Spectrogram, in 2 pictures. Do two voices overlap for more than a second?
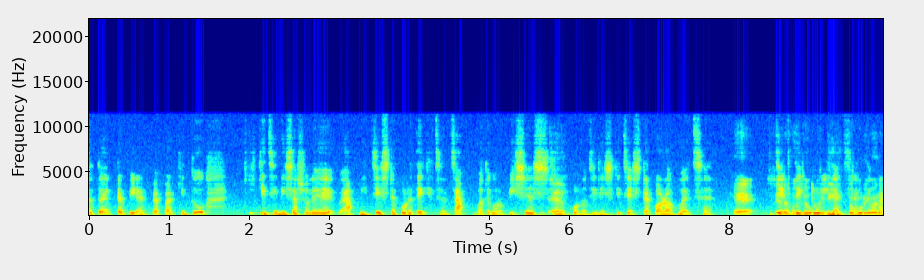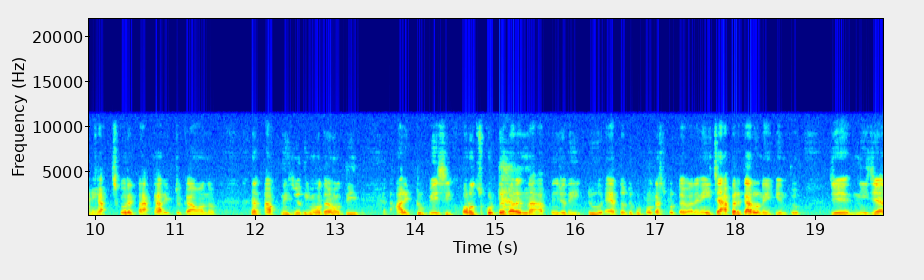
Yes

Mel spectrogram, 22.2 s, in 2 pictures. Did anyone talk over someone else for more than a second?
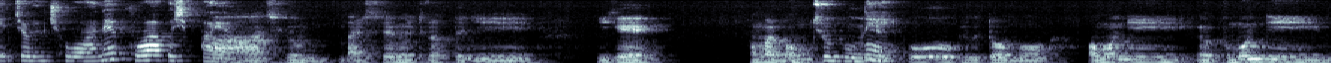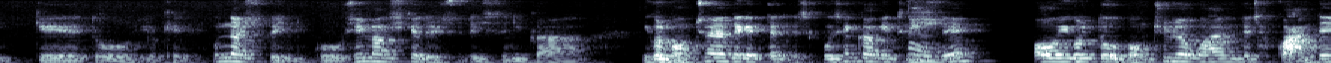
No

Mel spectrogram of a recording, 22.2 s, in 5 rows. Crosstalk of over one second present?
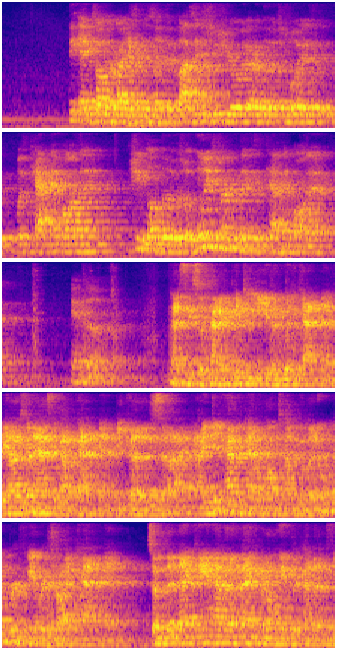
No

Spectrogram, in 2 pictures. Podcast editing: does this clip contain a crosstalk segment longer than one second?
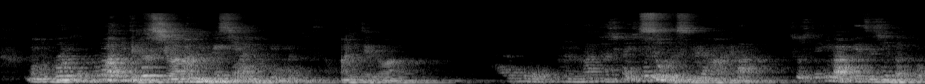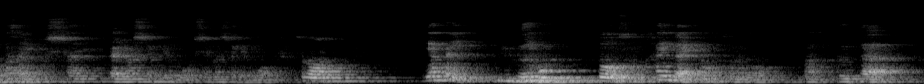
Yes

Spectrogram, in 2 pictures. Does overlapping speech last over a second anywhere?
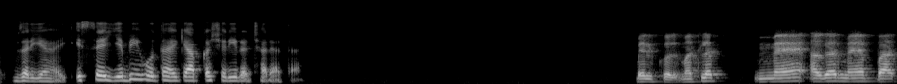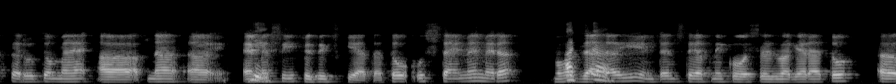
No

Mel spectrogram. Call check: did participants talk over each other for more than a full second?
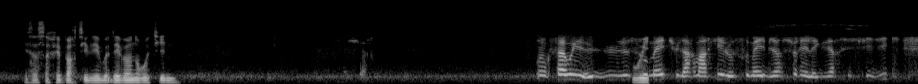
No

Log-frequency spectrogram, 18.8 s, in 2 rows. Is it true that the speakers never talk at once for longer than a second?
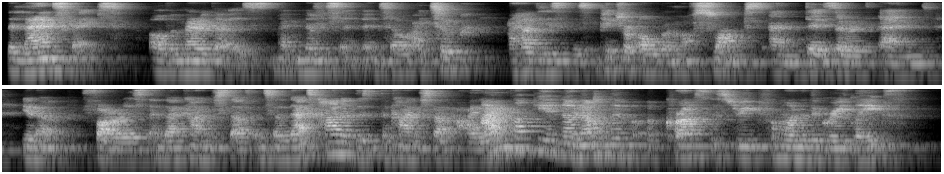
Yes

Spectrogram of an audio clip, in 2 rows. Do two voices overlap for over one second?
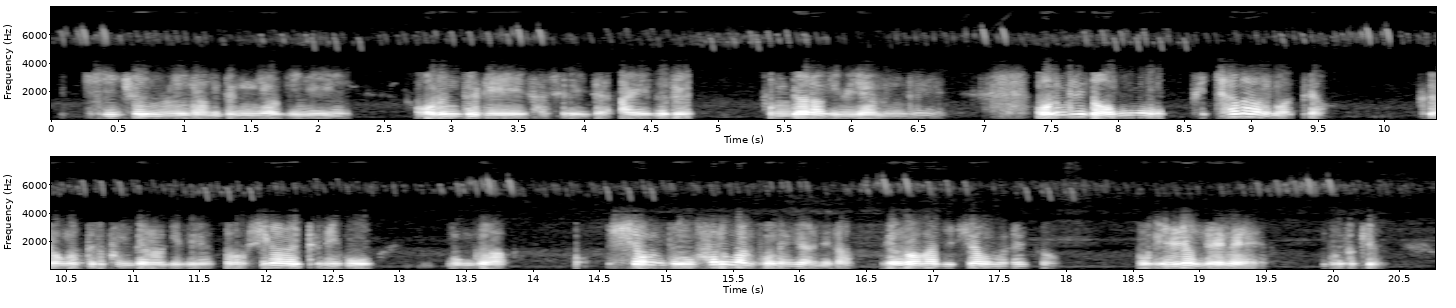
No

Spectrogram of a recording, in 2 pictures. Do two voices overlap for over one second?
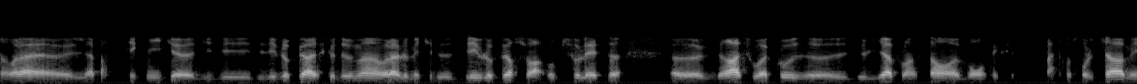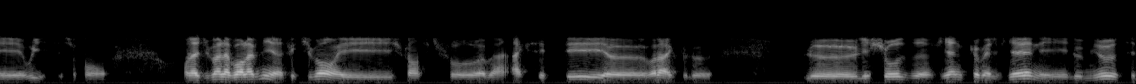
No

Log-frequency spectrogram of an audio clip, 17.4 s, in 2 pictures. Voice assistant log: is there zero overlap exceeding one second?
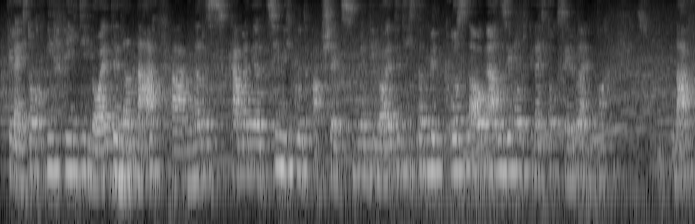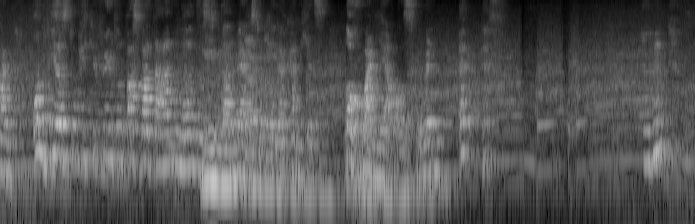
No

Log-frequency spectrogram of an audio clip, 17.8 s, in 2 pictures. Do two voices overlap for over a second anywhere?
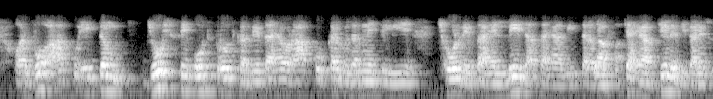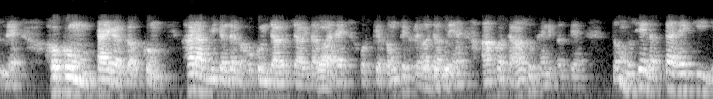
No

